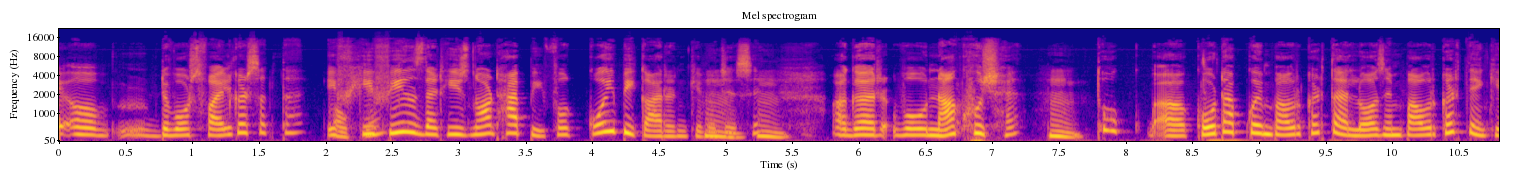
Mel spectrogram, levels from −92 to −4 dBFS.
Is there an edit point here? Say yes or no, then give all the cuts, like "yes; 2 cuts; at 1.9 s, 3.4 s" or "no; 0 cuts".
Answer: no; 0 cuts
